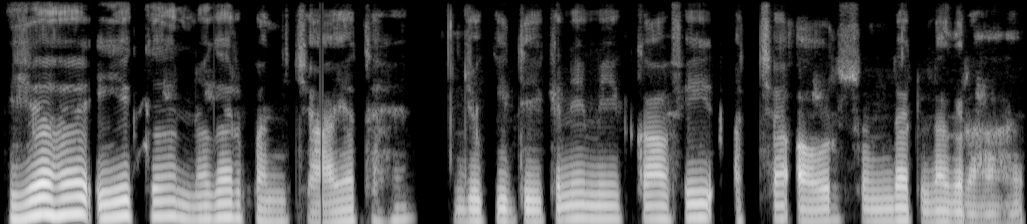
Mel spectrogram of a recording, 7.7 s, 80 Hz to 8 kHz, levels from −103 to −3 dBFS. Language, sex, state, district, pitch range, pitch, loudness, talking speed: Hindi, male, Bihar, Gopalganj, 105-135 Hz, 115 Hz, -22 LUFS, 125 wpm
